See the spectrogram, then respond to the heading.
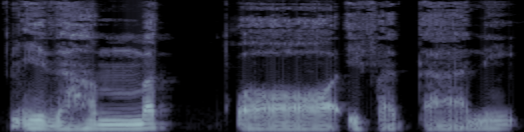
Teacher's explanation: تو ہم رواں اگر پڑھیں گے تو ظاہرہ تا کا طا میں مکمل طور پہ ادغام ہو جا رہا ہے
